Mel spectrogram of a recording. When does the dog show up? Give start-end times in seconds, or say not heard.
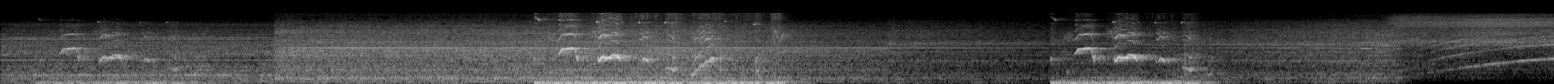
0.3-2.0, 5.3-7.9, 10.5-12.2.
